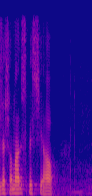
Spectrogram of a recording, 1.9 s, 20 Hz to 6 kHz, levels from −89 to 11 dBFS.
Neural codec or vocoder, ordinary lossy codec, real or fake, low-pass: autoencoder, 48 kHz, 128 numbers a frame, DAC-VAE, trained on Japanese speech; none; fake; 5.4 kHz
